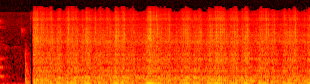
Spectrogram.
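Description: Steady whirring noise with a low electrical hum, starting abruptly about half a second in.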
